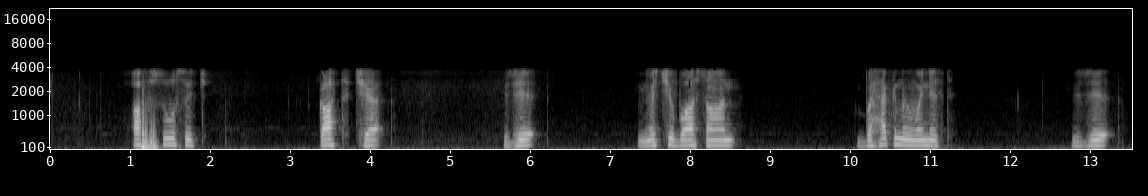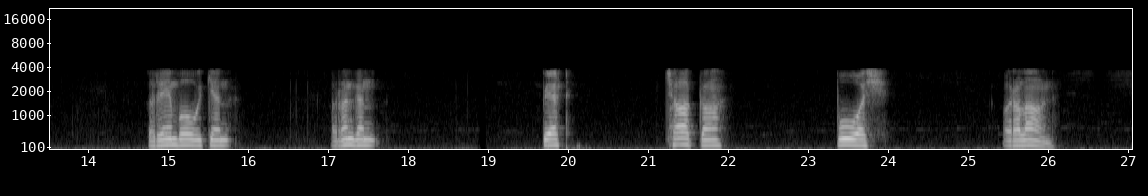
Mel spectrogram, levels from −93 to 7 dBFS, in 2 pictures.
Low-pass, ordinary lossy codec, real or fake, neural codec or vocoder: 3.6 kHz; AAC, 24 kbps; real; none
